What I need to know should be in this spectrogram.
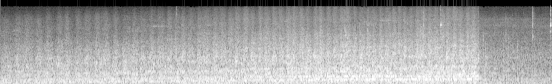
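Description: A steam locomotive rumbles and hisses loudly as it rolls along.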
